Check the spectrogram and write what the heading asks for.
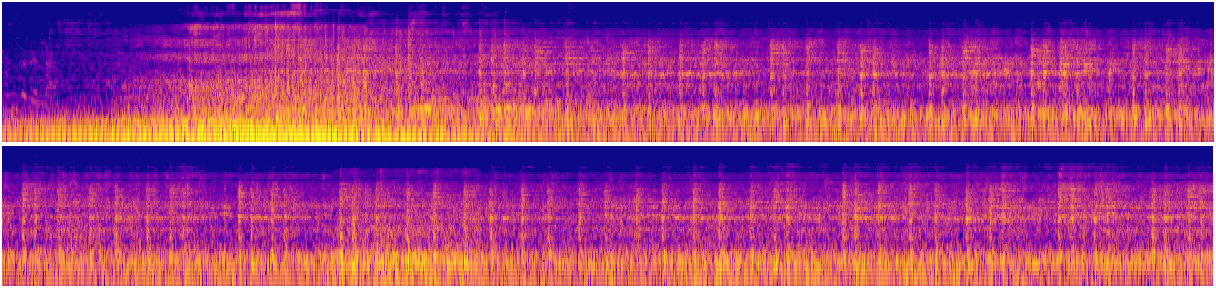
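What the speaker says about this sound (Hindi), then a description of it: "तो ट्रेन आ रही है, ट्रेन।" A train passes on a railway line near a level crossing, its loud rumble and rhythmic clickety-clack of wagons rolling steadily and close over the whole stretch, with a voice briefly heard over the noise.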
